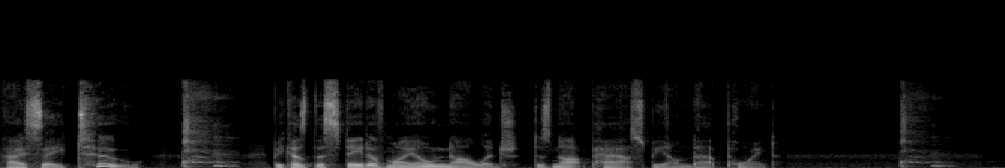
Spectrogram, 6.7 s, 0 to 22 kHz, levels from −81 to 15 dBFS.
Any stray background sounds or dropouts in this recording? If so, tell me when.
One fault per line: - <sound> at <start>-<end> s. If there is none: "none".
- cough at 1.2-1.6 s
- cough at 6.0-6.4 s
